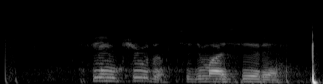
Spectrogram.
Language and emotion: Russian, neutral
